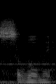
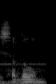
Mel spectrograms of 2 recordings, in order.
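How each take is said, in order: First: The final vowel is clearly pronounced. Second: The final vowel is silent, like Shalom. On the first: "so rather than say that, it's, it's Salome" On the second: "without the acute on there it could be Salome, which sounds a bit like the... Yiddish greeting, Shalom"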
